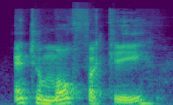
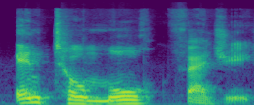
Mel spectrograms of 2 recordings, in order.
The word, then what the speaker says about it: entomophagy: Entomophagy, sorry, I've mispronounced that, I'm sure. Entomophagy, sorry, that's better.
